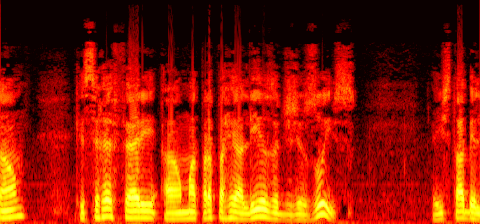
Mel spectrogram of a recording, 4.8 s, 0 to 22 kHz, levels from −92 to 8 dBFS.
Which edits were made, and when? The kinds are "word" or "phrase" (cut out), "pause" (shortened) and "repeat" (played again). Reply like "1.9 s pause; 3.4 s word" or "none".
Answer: 2.0 s phrase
